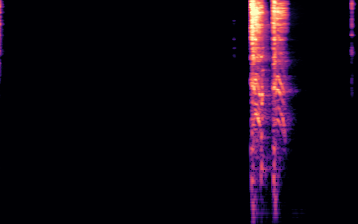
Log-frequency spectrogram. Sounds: Cough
